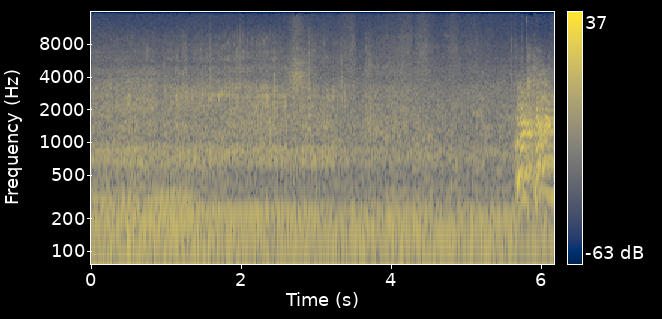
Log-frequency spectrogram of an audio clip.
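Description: Late model stock car engines running slowly, a steady rumble with no revving. A voice comes in near the end.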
